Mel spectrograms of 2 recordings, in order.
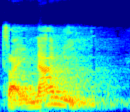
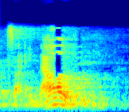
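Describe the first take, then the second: First: It has a Guiyang Mandarin N sound. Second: It has a standard Chinese L sound.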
